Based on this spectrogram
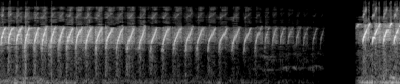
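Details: Canary in a training recording with a long, even trill of rapidly repeated high notes that fades out, a short silence, then a loud new phrase bursting in.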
